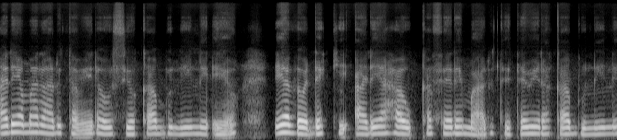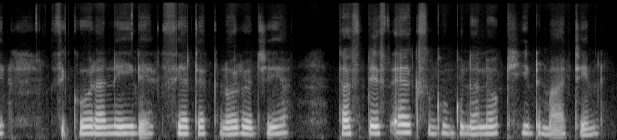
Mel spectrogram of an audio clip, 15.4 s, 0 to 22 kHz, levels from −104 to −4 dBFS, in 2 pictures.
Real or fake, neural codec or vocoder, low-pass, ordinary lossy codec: fake; codec, 44.1 kHz, 7.8 kbps, DAC; 19.8 kHz; none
